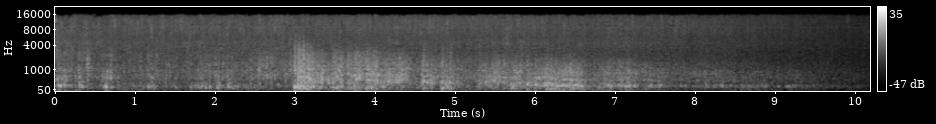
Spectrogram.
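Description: Thunderstorm with rain falling, a thunderclap at the start and a louder rolling one about three seconds in, the whole storm fading out toward the end.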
